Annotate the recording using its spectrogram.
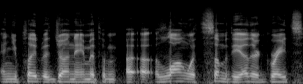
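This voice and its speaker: In an ordinary speaking voice with an American accent, the speaker talks at a fairly quick pace, the sound dry and close with no echo. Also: man. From Southern California. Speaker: talk show host. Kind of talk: talk show interview.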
